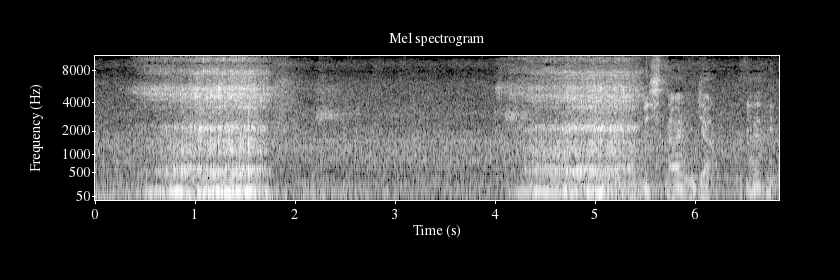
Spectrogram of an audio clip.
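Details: Person exhausted after coming home from work, snoring in sleep: two long rasping snores with a whistling, chirpy, lovebird-like edge, then a few short clicking sounds.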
